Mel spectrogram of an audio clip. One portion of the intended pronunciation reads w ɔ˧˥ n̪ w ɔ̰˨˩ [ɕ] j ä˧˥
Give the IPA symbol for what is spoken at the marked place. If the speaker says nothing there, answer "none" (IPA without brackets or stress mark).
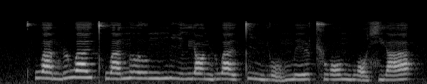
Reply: ɕ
